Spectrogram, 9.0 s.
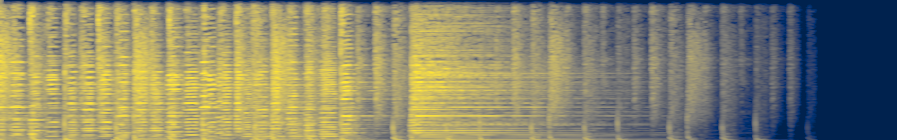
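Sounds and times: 
batidão gaúcho music: 0:00.0 - 0:07.1.

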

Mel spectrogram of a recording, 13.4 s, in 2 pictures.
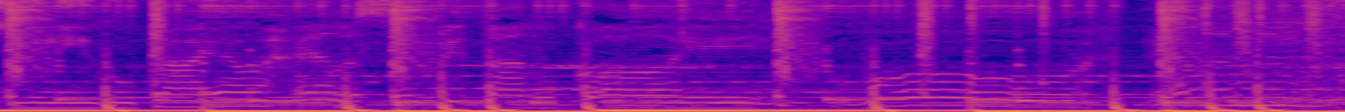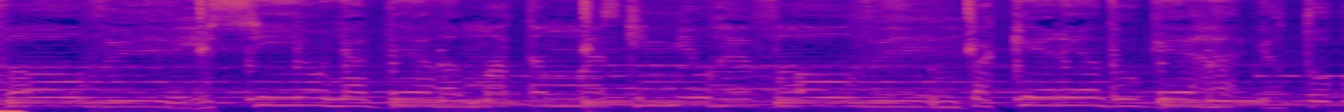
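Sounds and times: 
bass: 0:00.0 - 0:06.9.

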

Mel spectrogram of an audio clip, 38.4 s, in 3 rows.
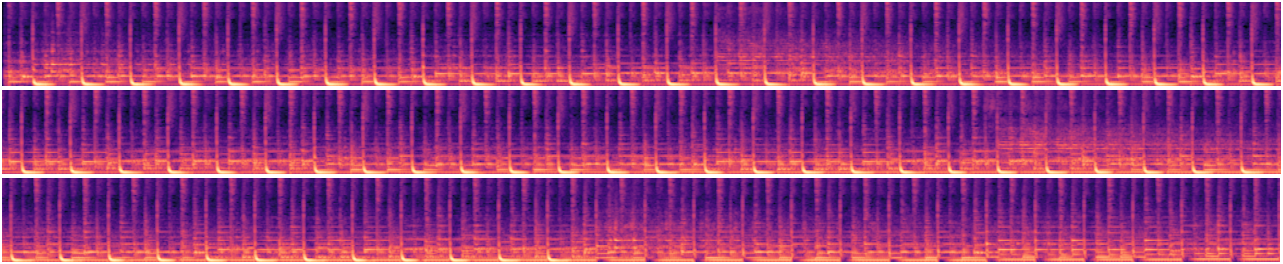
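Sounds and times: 
progressive melodic house music: 0:00.0 - 0:38.3.

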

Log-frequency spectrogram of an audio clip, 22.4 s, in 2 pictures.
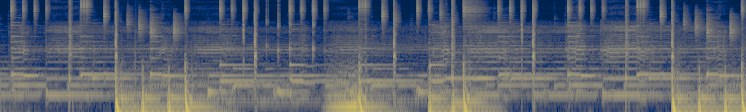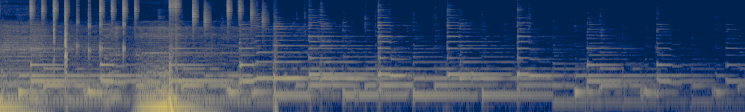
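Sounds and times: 
trap beat: 0:00.0 - 0:15.4.

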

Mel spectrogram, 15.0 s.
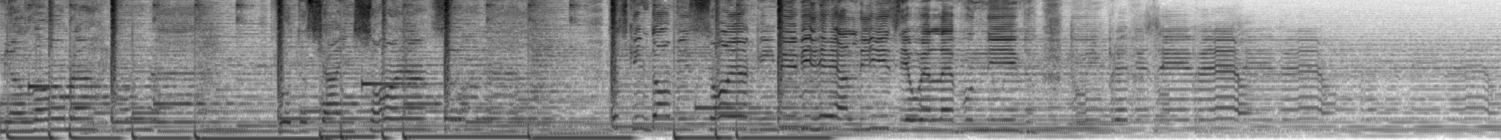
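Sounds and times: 
bass house music: 0:00.0 - 0:08.5
rapping: 0:00.0 - 0:13.3.

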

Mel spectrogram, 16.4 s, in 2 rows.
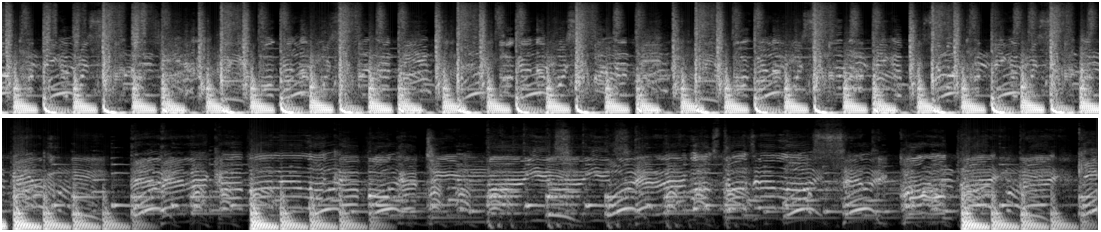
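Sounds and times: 
mega funk music: 0:00.0 - 0:11.3, 0:15.4 - 0:16.4.

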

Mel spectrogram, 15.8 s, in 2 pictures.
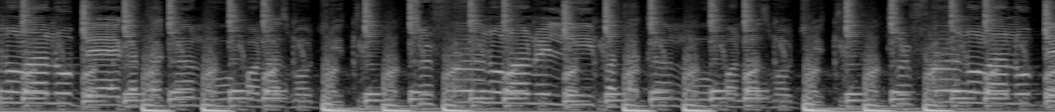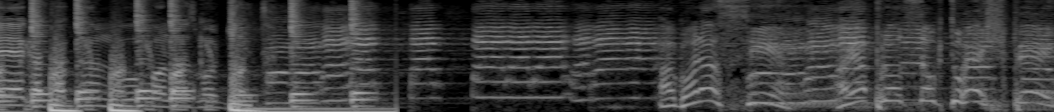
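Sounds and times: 
deep house and pisadinha music: 0:00.0 - 0:10.8.

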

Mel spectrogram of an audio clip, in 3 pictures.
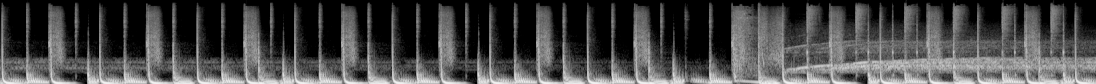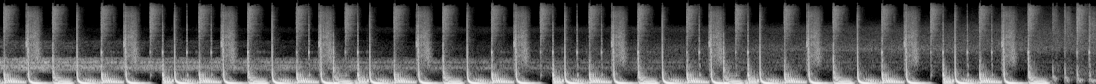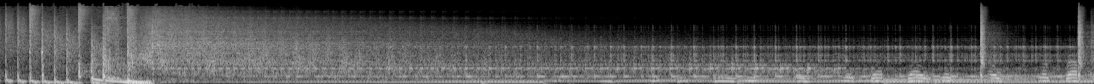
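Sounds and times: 
bass house music: 0:00.0 - 0:32.8
rapping: 0:30.4 - 0:32.8.

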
